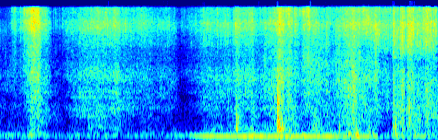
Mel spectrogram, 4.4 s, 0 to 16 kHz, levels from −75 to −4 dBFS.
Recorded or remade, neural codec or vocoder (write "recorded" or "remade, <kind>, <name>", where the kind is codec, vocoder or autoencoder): remade, vocoder, BigVGAN v2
